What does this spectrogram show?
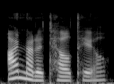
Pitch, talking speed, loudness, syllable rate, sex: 215 Hz, 265 wpm, -18 LUFS, 5.1 syllables/s, female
